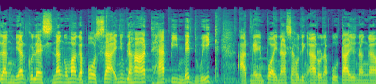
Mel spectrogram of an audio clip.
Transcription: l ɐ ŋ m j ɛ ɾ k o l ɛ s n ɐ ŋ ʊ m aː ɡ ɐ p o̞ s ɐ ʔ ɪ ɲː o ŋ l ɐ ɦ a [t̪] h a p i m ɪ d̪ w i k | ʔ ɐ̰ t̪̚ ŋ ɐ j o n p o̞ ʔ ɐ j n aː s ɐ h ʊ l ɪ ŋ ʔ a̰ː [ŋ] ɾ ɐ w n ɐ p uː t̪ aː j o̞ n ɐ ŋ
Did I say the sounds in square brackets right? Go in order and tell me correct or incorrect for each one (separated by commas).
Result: correct, incorrect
